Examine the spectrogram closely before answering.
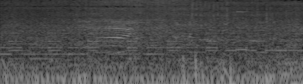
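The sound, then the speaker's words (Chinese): Steady low engine rumble and road noise from the back seat of a motor scooter at a motorcycle licence practice ground in Taiwan, a loud, continuous drone. “现在我是坐在机车后座。”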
